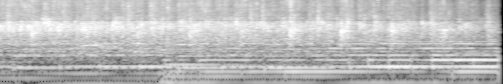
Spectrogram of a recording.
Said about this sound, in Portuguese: Então aplaude Jesus aí. Dá um glória aí.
